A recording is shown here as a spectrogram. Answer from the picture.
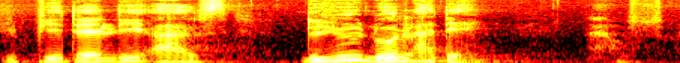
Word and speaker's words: Lade: Please note that his Lade has an accent aigu on the E. So if you don't pronounce this properly, you get into trouble.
